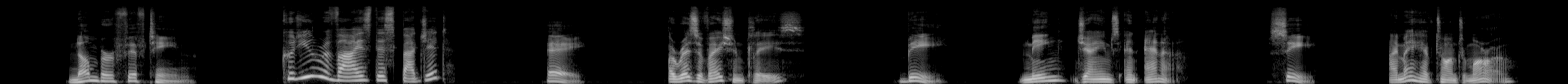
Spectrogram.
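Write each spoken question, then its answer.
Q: Could you revise this budget?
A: C: I may have time tomorrow.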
